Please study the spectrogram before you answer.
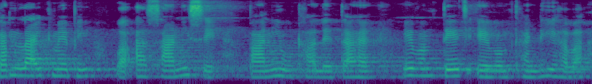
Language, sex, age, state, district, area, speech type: Hindi, male, 60+, Uttar Pradesh, Sonbhadra, rural, spontaneous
